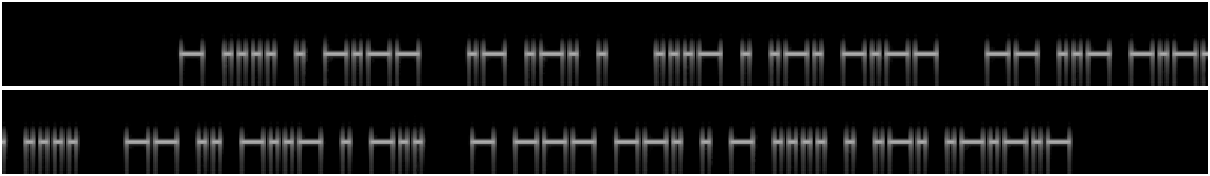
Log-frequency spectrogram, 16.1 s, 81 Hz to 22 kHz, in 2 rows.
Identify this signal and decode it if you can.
Morse code, heard as a keyed tone, about 25 wpm, 700 Hz. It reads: THEY ARE VERY MUCH MIXED TOGETHER.
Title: Sentences from Top 1500 Words 25wpm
